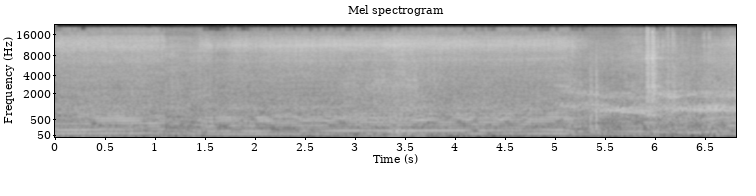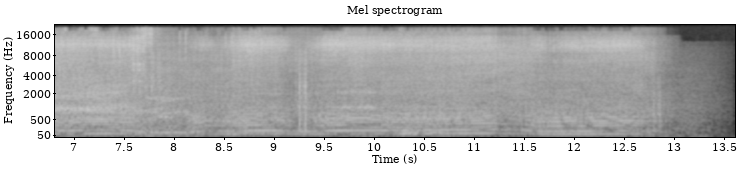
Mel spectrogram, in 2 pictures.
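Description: A Volkswagen Golf GTI races in the Forza Horizon 5 video game, its engine droning loudly and continuously with gear changes and a burst of tyre skidding midway, fading out at the end, no talk.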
